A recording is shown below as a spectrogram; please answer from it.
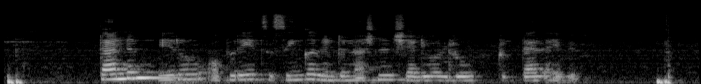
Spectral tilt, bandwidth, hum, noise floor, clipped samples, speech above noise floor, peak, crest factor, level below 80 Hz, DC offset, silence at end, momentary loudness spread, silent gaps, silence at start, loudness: -7.5 dB/octave; 11 kHz; none; -56 dBFS; under 0.1%; 33 dB; -6 dBFS; 18 dB; -40 dBFS; under 0.1%; 0.3 s; 15 LU; none; 0.05 s; -24 LUFS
